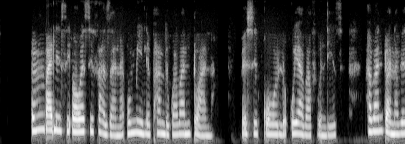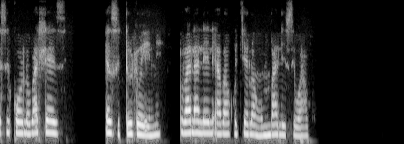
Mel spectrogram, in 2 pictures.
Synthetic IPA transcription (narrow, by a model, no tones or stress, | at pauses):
um̩βalisiʔɔwesifazanaʔumilɛpʰambʱiɣwaβantʼwana | βesiɣɔlɔ̰ʔujaβafṵndʱisḁː | βantʼwanaβesiɣɔlɔβaɬezi | ezitʼulweni | βalalɛlɛ̰ʔaβaɣut͡ʃʼɛlwaŋom̩βalisiwaːβɔ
